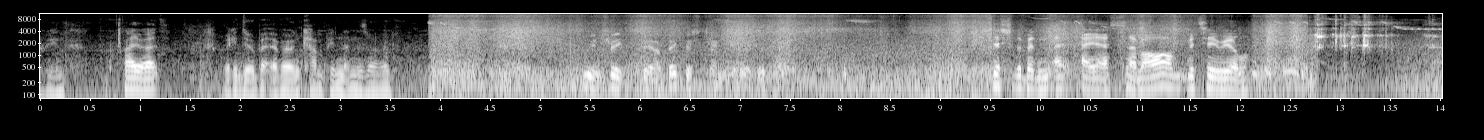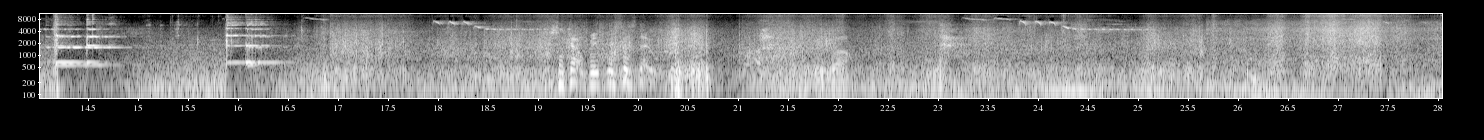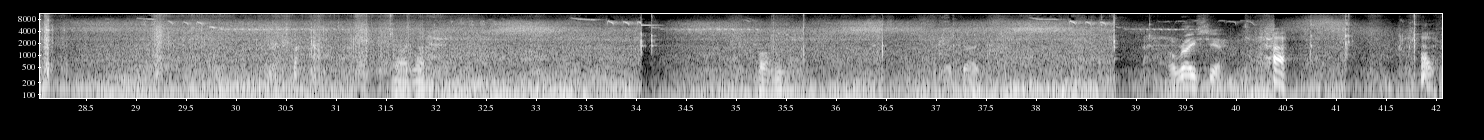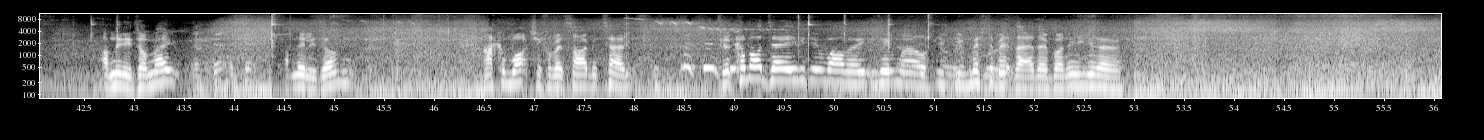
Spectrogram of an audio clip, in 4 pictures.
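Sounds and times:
tent fabric handled: 0:03.9 - 0:13.1, 0:15.9 - 0:31.9
dry leaves crunching underfoot: 0:03.9 - 0:15.3, 0:15.9 - 0:32.4, 0:43.9 - 0:56.0
metallic clinks: 0:12.7 - 0:16.7.

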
